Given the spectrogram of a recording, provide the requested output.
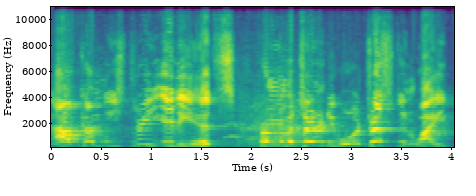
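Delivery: usual speaking voice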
